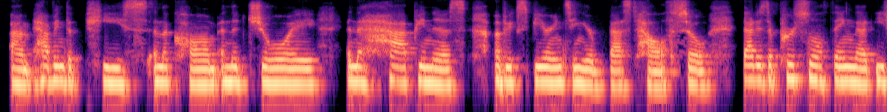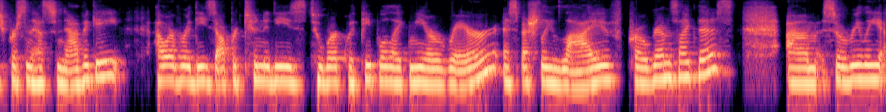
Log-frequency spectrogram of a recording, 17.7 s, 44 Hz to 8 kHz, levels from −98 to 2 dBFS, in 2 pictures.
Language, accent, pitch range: English, American, 165-205 Hz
